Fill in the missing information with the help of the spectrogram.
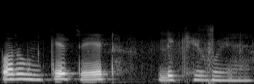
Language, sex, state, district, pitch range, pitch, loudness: Hindi, female, Uttar Pradesh, Saharanpur, 125-205 Hz, 190 Hz, -19 LUFS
